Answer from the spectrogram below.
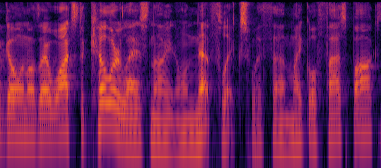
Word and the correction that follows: Fassbender: Did I say his name? Fassbacher, Fassbender, whatever. – Fassbender? Yeah.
